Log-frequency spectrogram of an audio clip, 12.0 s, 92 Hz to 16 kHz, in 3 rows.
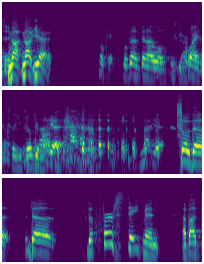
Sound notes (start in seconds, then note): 5.1 laugh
